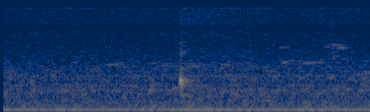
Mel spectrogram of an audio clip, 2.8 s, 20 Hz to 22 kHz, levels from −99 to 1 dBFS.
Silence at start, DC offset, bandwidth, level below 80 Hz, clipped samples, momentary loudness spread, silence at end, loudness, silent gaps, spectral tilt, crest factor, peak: 0 s; under 0.1%; 16.5 kHz; -80 dBFS; under 0.1%; 9 LU; 0 s; -61 LUFS; none; -5.5 dB/octave; 26 dB; -34 dBFS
